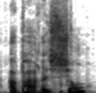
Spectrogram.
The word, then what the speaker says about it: Apparition: Hans afgørende gennembrud som komponist kom på verdensmusikfesten i Køln i 1960, med det 9 minutter lange værk for stort symfoniorkester Apparition, hvis titel skal udtales på fransk, det har Ligeti sagt, for på engelsk har den en anden underbetydning, mens den på fransk betyder til synekomst, og det er den mening, det skal give.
